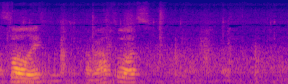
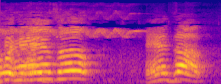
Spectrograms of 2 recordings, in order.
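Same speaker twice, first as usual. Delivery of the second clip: shouted command; 8 semitones higher, 7 dB louder, slower than usual. Real, not acted. Armed arrest commands.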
